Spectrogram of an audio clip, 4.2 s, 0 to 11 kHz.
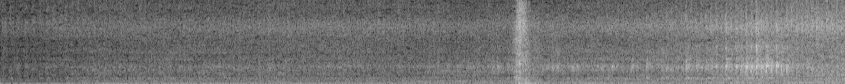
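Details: Toyota 1KZ diesel idling with a steady rattling knock riding over the engine note, consistent with knocking injectors.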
